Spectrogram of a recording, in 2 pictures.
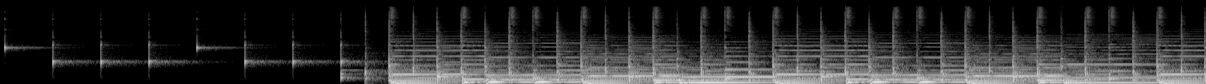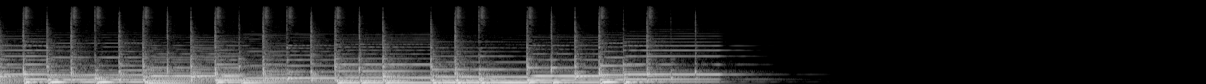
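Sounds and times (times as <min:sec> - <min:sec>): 
fast spicy salsa music: 0:03.5 - 0:19.3.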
